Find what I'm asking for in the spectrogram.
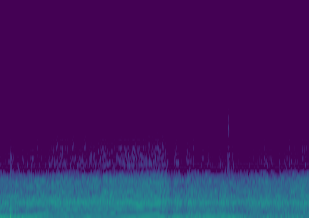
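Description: Distant NASCAR Xfinity Series race car engines at Portland rise and fall in pitch as they rev and pass, faint and layered, with a steady background hiss.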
